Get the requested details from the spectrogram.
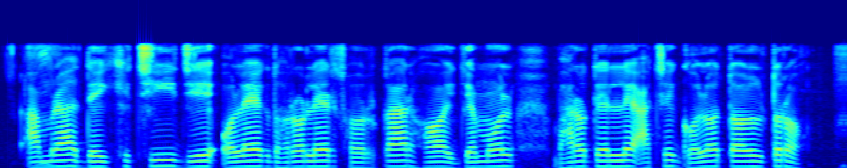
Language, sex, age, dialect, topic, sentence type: Bengali, male, 18-24, Jharkhandi, banking, statement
